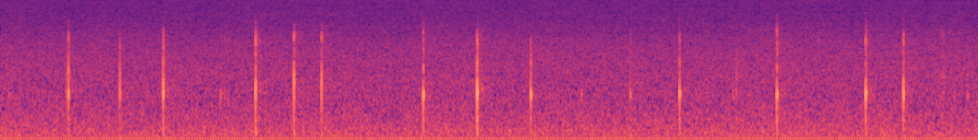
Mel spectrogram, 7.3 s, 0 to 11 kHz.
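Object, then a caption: Small plastic tub. A small, hollow blue plastic tub is held in both hands and turned while fingertips and nails tap and click on its surface and edges. Thirteen short, dry clicks ring out at irregular intervals, each with a crisp tone around 1.2 kHz and a bright tick. They die away instantly over a quiet, steady low hum.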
